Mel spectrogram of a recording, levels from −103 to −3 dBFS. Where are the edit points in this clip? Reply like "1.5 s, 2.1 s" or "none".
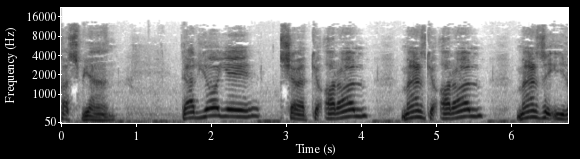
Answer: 2.9 s, 4.8 s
